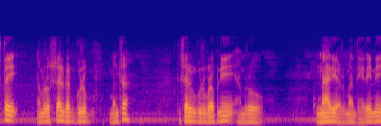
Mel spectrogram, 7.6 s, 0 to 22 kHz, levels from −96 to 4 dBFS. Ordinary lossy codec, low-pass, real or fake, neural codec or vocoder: none; none; real; none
